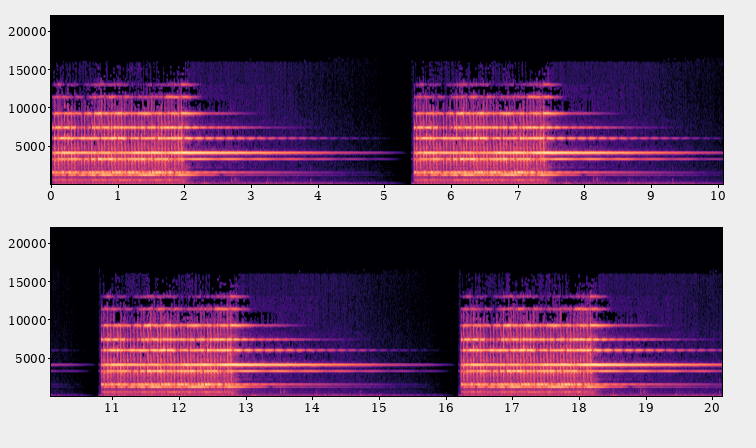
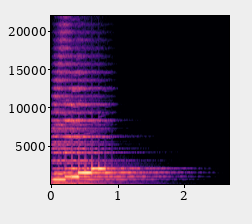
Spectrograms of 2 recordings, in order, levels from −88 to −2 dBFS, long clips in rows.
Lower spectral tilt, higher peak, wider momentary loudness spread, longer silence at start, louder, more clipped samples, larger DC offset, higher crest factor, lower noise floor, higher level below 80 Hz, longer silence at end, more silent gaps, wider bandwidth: second, 3 dB/octave vs -1.5 dB/octave; first, 0 dBFS vs -4 dBFS; second, 17 LU vs 22 LU; about the same, 0 s vs 0 s; first, -10 LUFS vs -13 LUFS; neither; neither; about the same, 14 dB vs 14 dB; second, -60 dBFS vs -73 dBFS; second, -54 dBFS vs -42 dBFS; second, 0 s vs 1.35 s; first, 5.35-5.39 s vs none; second, 16 kHz vs over 20 kHz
